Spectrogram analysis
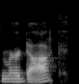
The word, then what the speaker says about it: Murdaugh: It's also Murdoch. A lot of people say Murdo, but it's Murdoch.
